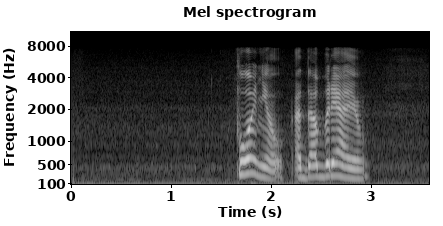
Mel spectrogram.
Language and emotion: Russian, positive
